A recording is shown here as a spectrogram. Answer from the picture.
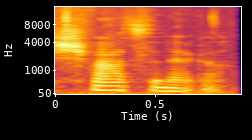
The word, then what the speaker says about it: Schwarzenegger: It's pronounced Schwarzenegger.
